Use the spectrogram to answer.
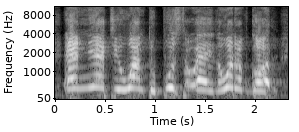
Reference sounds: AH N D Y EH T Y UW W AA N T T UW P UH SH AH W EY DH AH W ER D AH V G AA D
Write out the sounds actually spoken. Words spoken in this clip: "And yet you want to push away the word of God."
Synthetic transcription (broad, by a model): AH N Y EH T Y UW W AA N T T UW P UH S AH W EY DH AH W ER D AH V G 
